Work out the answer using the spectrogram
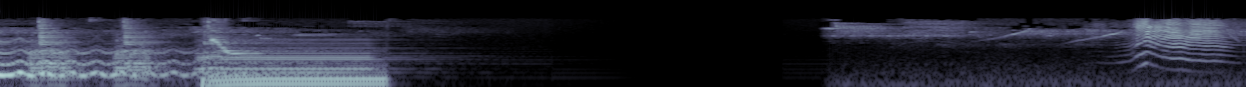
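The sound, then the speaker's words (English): Buzzing fly in a children's story about a frog who eats it for lunch. A harmonic tone comes first, then silence, then a thin insect drone with a few quick chirpy sweeps near the end. “Buzz, buzz, buzz. Frog eats a fly.”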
